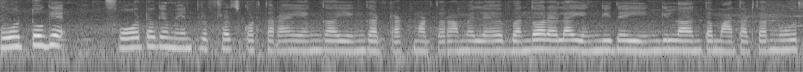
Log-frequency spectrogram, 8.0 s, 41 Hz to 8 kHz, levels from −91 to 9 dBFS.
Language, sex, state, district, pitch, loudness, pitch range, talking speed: Kannada, female, Karnataka, Raichur, 205 Hz, -17 LUFS, 200-220 Hz, 125 wpm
